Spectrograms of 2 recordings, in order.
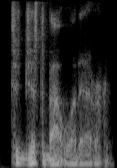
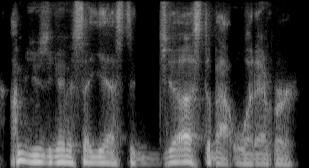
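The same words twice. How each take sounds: First: Trailing echo. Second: Said in the usual way. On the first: Real, not acted. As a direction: echo "to just about whatever" much lower and softer, dying away. Echoes the phrase, fading out.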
